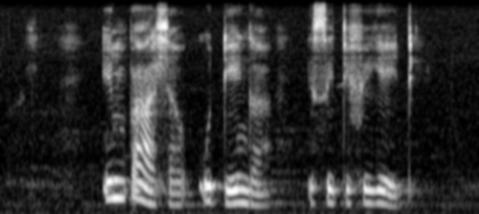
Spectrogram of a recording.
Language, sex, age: Zulu, female, 18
